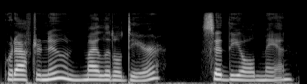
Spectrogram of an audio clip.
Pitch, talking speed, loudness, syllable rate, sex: 215 Hz, 175 wpm, -16 LUFS, 4.6 syllables/s, female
